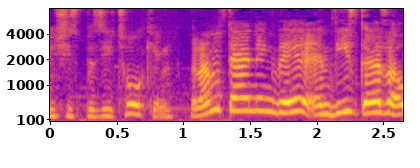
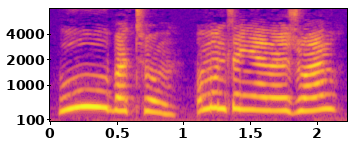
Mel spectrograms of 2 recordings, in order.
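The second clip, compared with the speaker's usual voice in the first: high, loud cooing mother; gushing mom; 9 semitones higher, 7 dB louder than usual. Retold or imitated. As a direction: coo over the pretty girl, much higher and louder. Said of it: "She's like".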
